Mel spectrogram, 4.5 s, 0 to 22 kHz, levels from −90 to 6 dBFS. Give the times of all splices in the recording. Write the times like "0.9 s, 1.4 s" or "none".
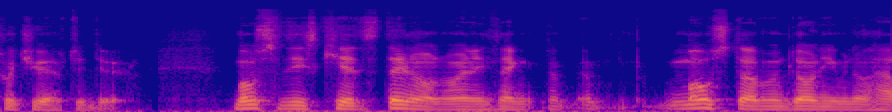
none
